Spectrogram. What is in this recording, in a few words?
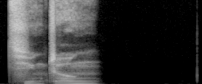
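"jing4 zheng1", Mandarin Chinese; HSK; HSK4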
